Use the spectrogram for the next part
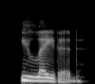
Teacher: Strong, clear beat on that second syllable.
